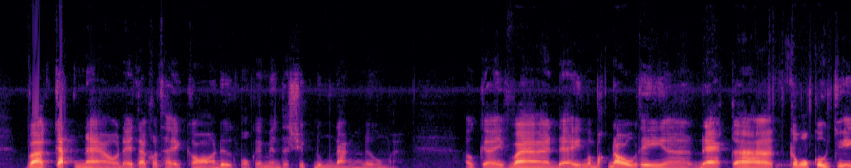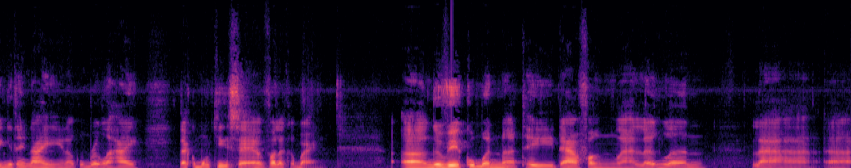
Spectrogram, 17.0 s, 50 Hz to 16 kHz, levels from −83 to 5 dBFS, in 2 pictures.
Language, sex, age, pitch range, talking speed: Vietnamese, male, 20-39, 90-115 Hz, 210 wpm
